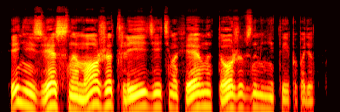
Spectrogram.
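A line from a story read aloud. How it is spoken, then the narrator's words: Added with a sigh. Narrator (Russian): вздохнув, прибавил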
